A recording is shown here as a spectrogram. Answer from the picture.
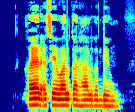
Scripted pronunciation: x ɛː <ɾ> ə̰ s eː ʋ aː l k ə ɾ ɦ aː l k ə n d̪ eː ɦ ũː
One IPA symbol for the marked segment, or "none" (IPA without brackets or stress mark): ɾ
